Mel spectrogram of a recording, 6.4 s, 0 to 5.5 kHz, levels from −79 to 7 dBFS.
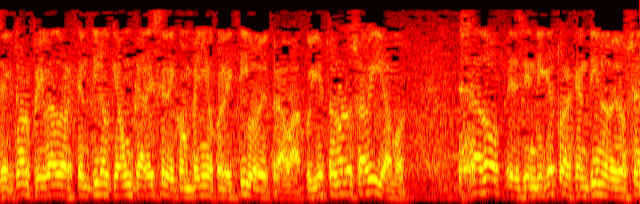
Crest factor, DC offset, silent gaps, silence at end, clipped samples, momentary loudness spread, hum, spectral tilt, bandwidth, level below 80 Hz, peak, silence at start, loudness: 12 dB; under 0.1%; none; 0 s; under 0.1%; 3 LU; none; -7.5 dB/octave; 5 kHz; -58 dBFS; -4 dBFS; 0 s; -17 LUFS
